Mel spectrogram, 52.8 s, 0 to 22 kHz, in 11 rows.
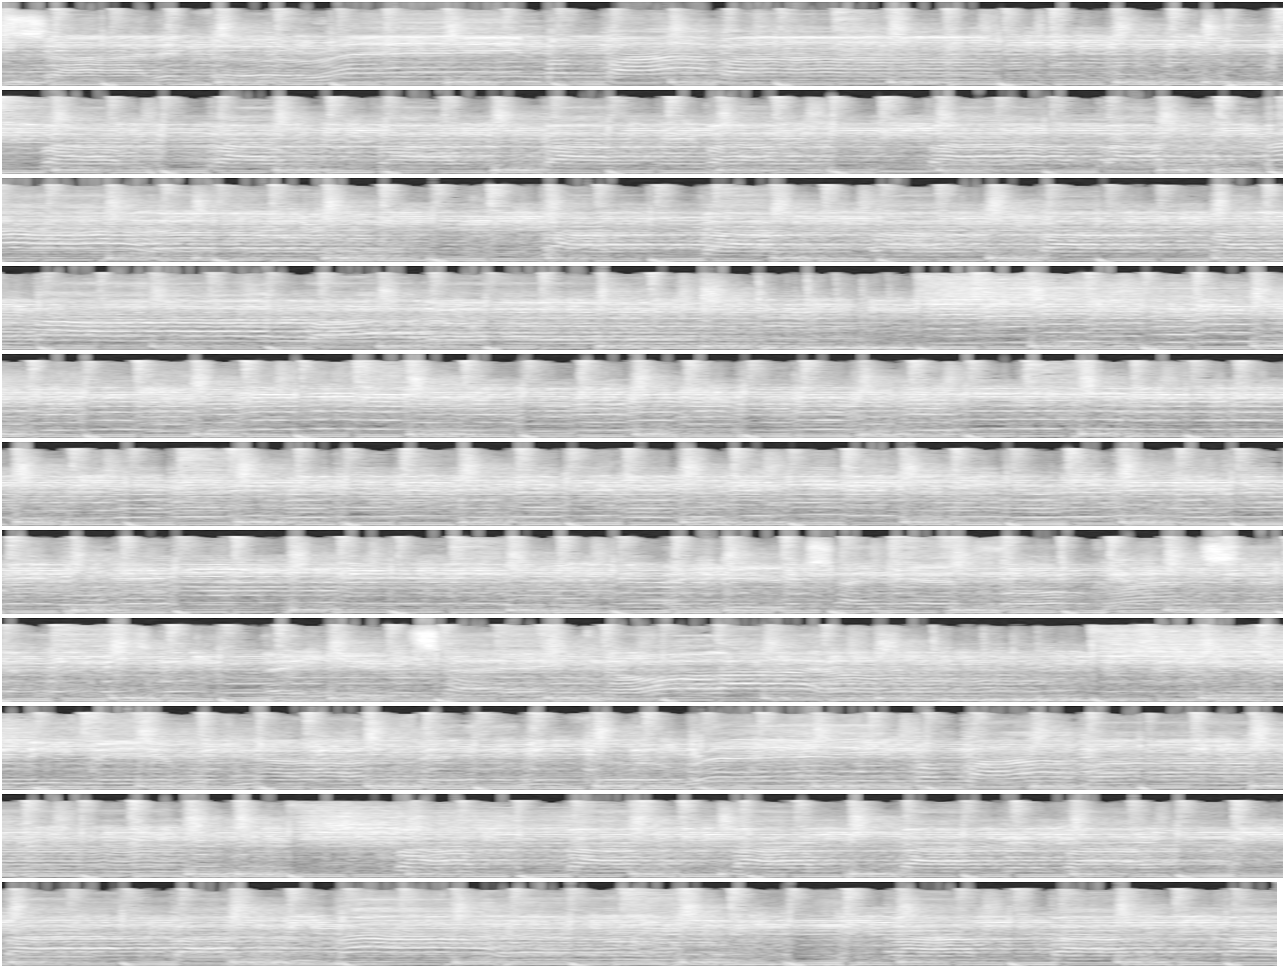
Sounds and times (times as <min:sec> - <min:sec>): Music: 0:00.0 - 0:52.8.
